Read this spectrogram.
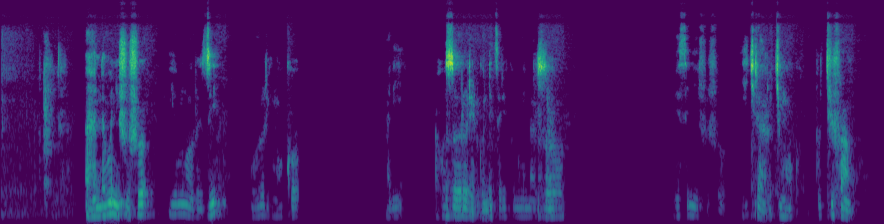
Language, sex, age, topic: Kinyarwanda, male, 25-35, agriculture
